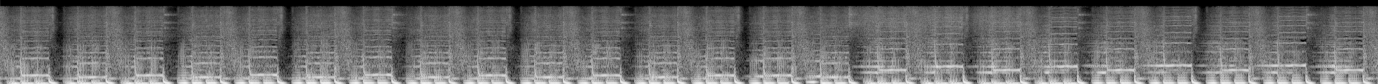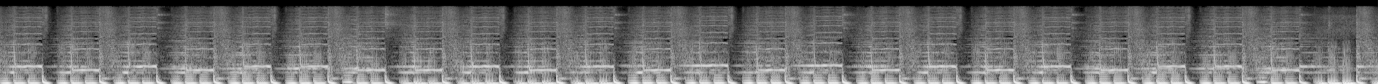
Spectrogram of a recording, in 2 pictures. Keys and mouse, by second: 1.7 ctrl+space, 2.1 ctrl+alt+click, 2.6-6.7 ctrl+drag, 7.3 ctrl+space, 7.3 ctrl+click, 7.5 ctrl+space, 7.6 ctrl+space, 8.5-12.2 drag, 12.4-13.7 drag, 13.9 ctrl+space, 14.0 ctrl+alt+click, 14.8 ctrl+click, 15.0 ctrl+space, 15.3 click, 15.7 click, 17.4-19.6 alt+drag, 26.4 click.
